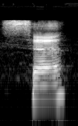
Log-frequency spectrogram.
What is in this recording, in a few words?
short voyels arabic alphabet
